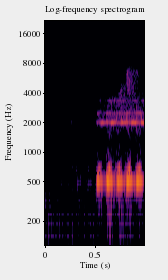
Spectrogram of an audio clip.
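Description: A telephone rings in a lecture room, its warbling electronic ring starting halfway through with several rapid pulses, moderately loud over quiet room tone.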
